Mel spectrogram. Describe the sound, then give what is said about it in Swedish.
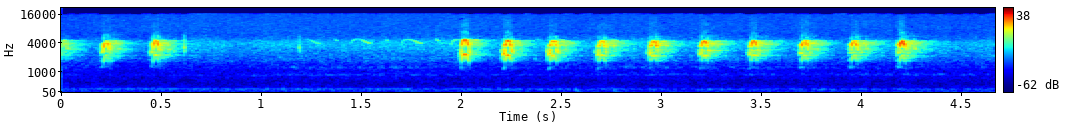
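A middle spotted woodpecker calls at its nesting site with high, sharp notes. Two calls come first, then a quick, evenly spaced run of about ten, fairly clear over a low steady hum. “vi hör i bakgrunden nu en mellanspett på sin häckplats.”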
